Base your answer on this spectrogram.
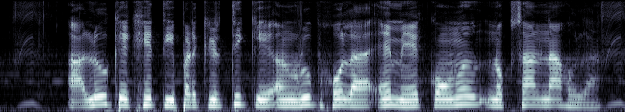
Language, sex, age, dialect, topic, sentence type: Bhojpuri, male, 18-24, Southern / Standard, agriculture, statement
